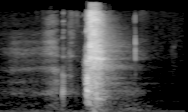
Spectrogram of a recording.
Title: Juicy chhinkni sneezing attack (F)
